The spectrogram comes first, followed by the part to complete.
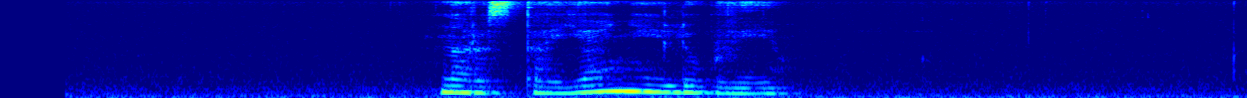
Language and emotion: Russian, neutral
